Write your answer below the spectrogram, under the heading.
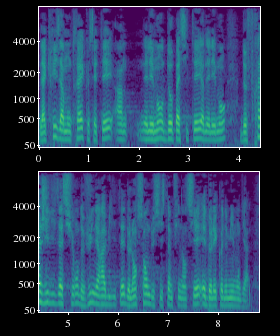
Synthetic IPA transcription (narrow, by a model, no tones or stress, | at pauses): lakχizamɔ̃t̪χekəset̪ɛɛ̃ | nelemɑ̃d̪opasit̪eɛ̃nelemɑ̃ | d̪əfχaʒilizasjɔ̃d̪əvylneʁabilit̪ed̪əlɑ̃sɑ̃bləd̪ysist̪ɛmfinɑ̃sjeːd̪əlekɔnɔmimɔ̃d̪ja̰l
